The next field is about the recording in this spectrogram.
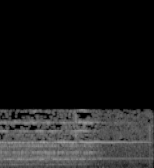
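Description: A telephone bell rings continuously, a bright metallic jangle that holds steady and fairly loud for the whole moment, with no voices over it.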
